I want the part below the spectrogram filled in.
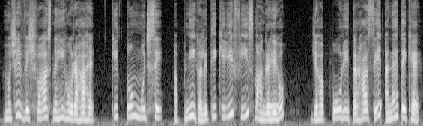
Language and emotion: Hindi, disgusted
